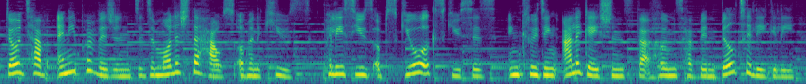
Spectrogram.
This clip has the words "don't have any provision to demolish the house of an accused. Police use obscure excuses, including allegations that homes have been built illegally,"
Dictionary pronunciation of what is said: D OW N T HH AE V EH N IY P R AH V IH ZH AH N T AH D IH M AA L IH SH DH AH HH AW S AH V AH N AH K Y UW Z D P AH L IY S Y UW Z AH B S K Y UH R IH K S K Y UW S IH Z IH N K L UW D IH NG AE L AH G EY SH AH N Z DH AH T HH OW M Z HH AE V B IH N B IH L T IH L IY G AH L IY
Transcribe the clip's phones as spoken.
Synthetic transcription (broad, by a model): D OW N T HH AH V EH N IY P R AH V IH ZH AH N T AH D IH M AA L IH SH DH AH HH AW S AH V AH N AH K Y UW Z D P AH L IY S Y UW Z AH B S K Y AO R IH K S K Y UW S IH Z IH N K L UW D IH NG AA L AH G EY SH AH N Z DH AH T HH OW M Z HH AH V B IH N B IH L T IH L IY G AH L IY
